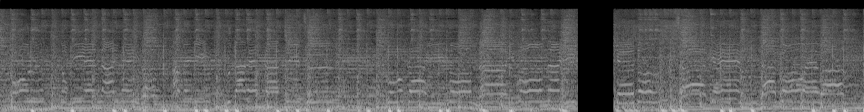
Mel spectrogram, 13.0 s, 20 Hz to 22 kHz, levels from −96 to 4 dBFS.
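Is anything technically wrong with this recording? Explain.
Yes. A rebuffering stall occurs from 8.66 to 9.20 s. The player exhausted its downloaded audio and had to halt playback until more data arrived from the network. The sound drops abruptly to silence for about 545 ms, then picks up at exactly the point where it stopped, with nothing skipped or repeated. No content is lost, but the gap stretches the timeline, so everything after 9.20 s arrives roughly half a second late.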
